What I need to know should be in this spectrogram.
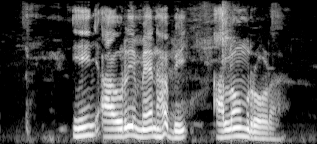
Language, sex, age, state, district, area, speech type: Santali, male, 45-60, West Bengal, Paschim Bardhaman, urban, read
